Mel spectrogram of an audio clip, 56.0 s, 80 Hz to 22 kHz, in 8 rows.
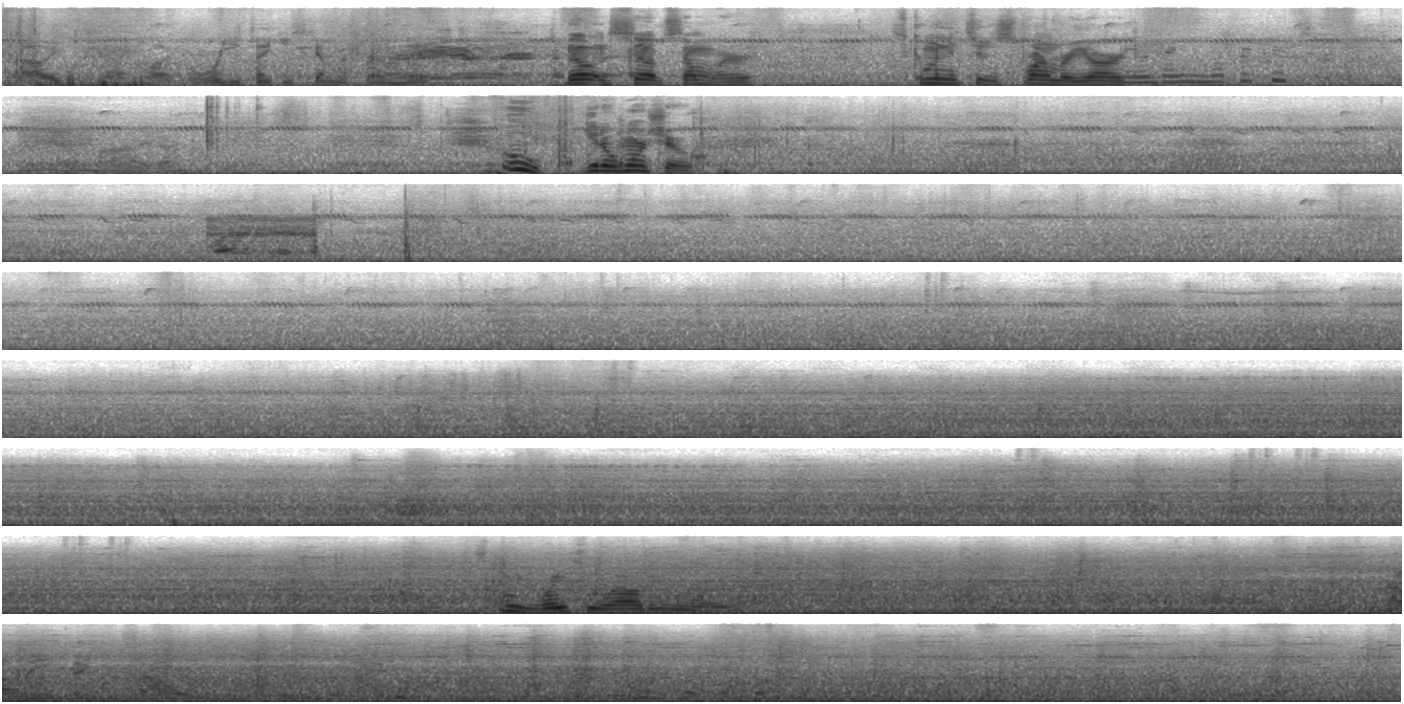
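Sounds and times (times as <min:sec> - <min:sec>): diesel locomotive rumble: 0:00.0 - 0:55.9
insects chirping: 0:00.0 - 0:55.9.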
